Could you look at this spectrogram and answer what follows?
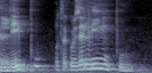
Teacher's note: Esse M só está nasalizando a vogal anterior, que é o I. Tanto que se você não nasalizar esse I, fica a palavra lipo.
